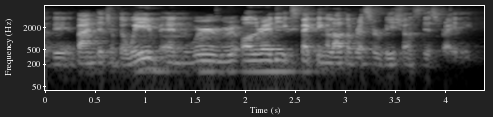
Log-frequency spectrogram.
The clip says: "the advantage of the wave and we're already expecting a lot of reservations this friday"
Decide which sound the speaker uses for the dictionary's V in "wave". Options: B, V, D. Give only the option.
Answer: V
